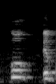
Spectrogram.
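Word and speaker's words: cooked: होता है, अब ये कुक्ड कहाँ से आ गया। एक्चुअली हम गलत प्रोनाउंस करते हैं, इसे कुक्ड पढ़ते हैं, ना कि कुक्ड।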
